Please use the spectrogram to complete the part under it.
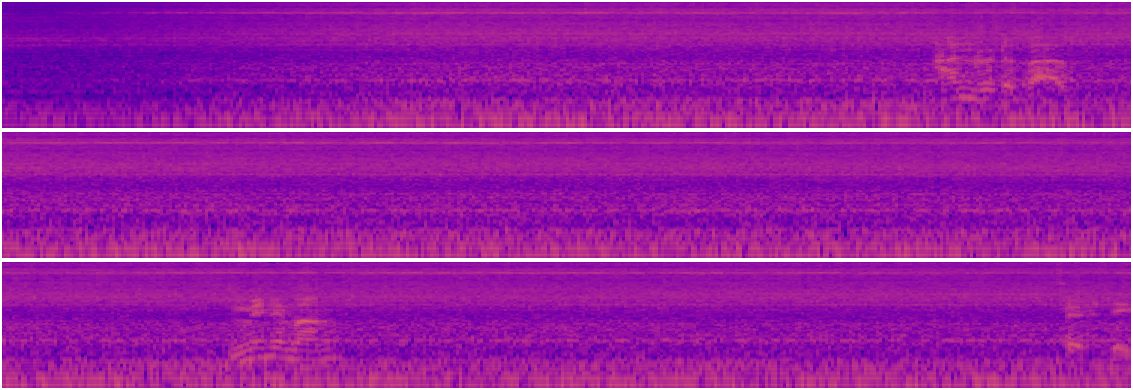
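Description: The jet engines of an airliner drone in flight.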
